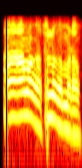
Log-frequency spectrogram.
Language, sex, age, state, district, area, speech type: Tamil, male, 45-60, Tamil Nadu, Tiruchirappalli, rural, conversation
